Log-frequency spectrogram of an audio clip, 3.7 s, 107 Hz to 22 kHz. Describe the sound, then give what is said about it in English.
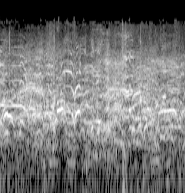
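Shoppers queuing noisily outside Asda in Wembley on Black Friday 2014, a dense, continuous crowd babble of many overlapping voices at a loud, steady level. “You can hear people queuing noisily outside Asda and Wembley.”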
